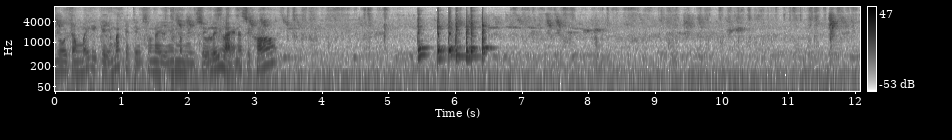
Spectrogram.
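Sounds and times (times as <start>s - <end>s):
low-pitched bird calls: 1.8s - 10.6s
high thin bird chirp: 4.5s - 10.5s.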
